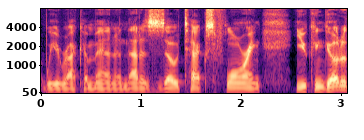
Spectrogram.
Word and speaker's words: Zothex: recommend and that is zotex flooring you can go to their website to find out more about them but it's z-o-t-h-e-x flooring dot com so it looks like zothex but it's pronounced zotex and they do flooring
